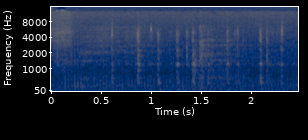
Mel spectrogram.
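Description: Medium-gauge plastic guitar pick scraping at a solvent-softened sticker on a bass's gloss finish: a faint, irregular run of small ticks and clicks as the pick catches and lifts the sticker.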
